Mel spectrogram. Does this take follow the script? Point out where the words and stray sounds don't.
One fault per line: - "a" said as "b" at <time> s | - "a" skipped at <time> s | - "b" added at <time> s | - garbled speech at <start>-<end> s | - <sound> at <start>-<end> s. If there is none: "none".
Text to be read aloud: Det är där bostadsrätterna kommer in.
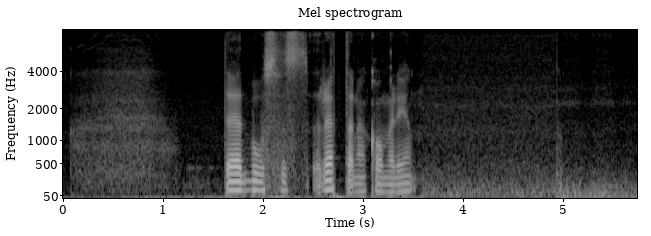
- "där" skipped at 1.8 s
